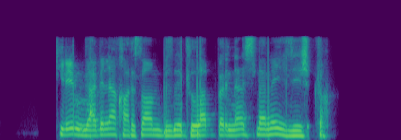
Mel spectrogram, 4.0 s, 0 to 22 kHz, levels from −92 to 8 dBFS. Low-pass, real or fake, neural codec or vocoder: 7.2 kHz; fake; codec, 16 kHz, 1 kbps, X-Codec, HuBERT features, trained on balanced general audio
